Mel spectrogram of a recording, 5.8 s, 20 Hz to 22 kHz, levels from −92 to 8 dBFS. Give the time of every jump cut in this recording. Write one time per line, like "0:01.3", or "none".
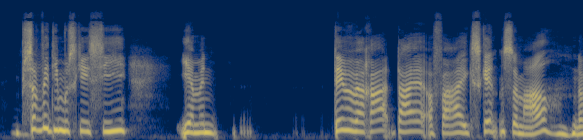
none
